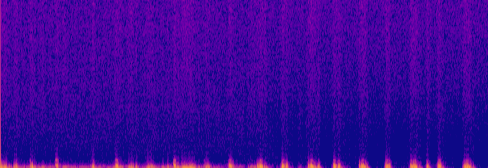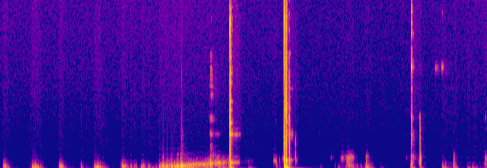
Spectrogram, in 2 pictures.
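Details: Adult's own heartbeat recorded with a new microphone secured beneath a teacup: steady, soft low thumps followed by a rumble and sharp handling clicks: normal heartbeat.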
